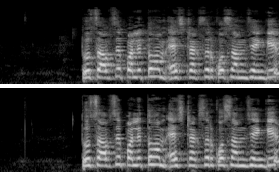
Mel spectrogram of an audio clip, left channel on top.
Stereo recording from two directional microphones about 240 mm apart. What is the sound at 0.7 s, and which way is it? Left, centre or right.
A woman's voice, right.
